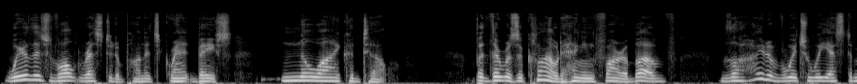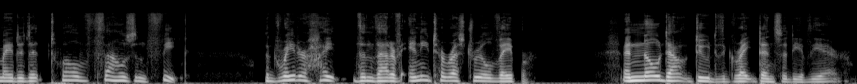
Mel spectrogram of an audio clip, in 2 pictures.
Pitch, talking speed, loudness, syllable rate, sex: 155 Hz, 175 wpm, -19 LUFS, 5.2 syllables/s, male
